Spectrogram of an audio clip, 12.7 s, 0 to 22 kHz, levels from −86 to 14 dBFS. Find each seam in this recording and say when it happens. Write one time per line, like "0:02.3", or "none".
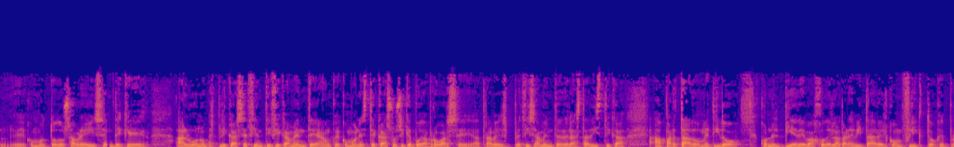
0:01.4
0:02.8
0:08.7
0:11.2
